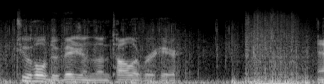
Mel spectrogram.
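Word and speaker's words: Taliaferro: two whole divisions on tolliver here and i believe that is how it's pronounced not talia farrow i think it's taller essex brigade pouring it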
